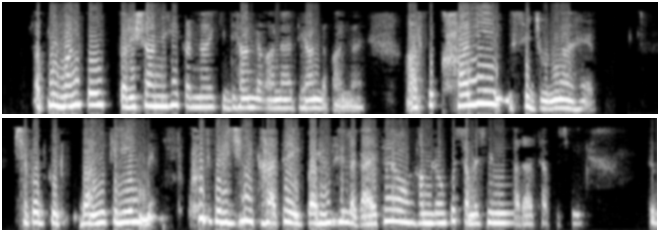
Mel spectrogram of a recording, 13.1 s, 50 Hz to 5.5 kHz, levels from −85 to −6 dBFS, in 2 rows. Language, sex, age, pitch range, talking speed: Hindi, female, 50-69, 215-270 Hz, 205 wpm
